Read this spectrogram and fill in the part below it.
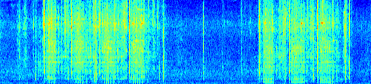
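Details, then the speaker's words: Stihl chainsaw that won't start: repeated rasping pull-starter strokes in bursts, never fires; spark plug found fuel-soaked. Fixed by draining fuel, blowing out and refitting the plug. Flooded engine. "Действительно, не заводится. Снимаем крышку. Берём свечной ключик. Выкручиваем свечку. Свеча залита."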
